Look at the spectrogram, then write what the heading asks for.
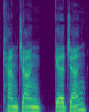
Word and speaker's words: kanjang-gejang: You mentioned several ways of using the blue crab in food dishes, but there's one dish that I will now mispronounce, which is kanjang-gejang?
